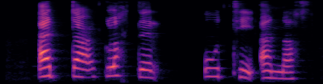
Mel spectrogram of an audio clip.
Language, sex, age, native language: Icelandic, female, 8, Icelandic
